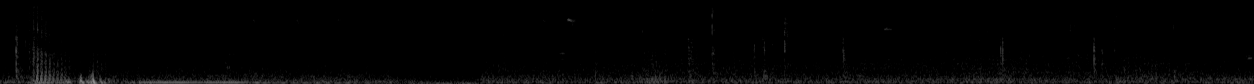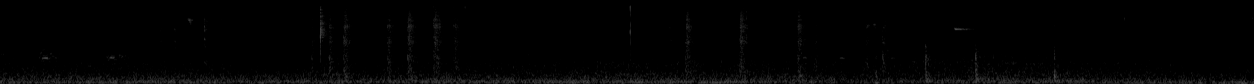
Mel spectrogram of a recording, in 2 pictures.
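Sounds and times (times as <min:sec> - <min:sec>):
small birds chipping: 0:00.0 - 0:25.0
faint clicks: 0:09.6 - 0:17.9.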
